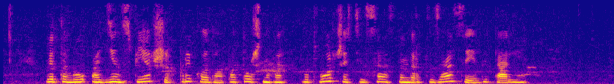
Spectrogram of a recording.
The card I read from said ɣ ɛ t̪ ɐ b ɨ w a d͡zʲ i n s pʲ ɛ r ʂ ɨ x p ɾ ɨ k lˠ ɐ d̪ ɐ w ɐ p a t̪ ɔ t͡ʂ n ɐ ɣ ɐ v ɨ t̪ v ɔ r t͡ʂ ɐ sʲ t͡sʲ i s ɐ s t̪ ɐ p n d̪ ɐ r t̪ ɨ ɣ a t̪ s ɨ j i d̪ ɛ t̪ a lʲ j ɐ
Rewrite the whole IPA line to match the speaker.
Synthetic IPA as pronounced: ɣ ɛ t̪ ɐ b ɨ w a d͡zʲ i n s pʲ ɛ r ʂ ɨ x p ɾ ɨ k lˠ ɐ d̪ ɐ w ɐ p a t̪ ɔ t͡ʂ n ɐ ɣ ɐ v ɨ t̪ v ɔ r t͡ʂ ɐ sʲ t͡sʲ i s ɐ s t̪ ɐ n d̪ ɐ r t̪ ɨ z a t̪ s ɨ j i d̪ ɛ t̪ a lʲ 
